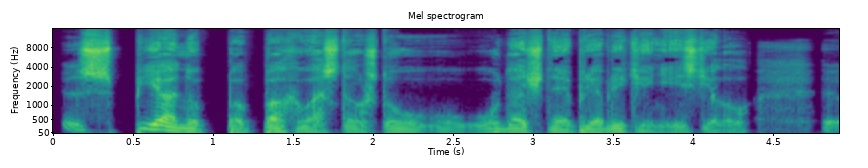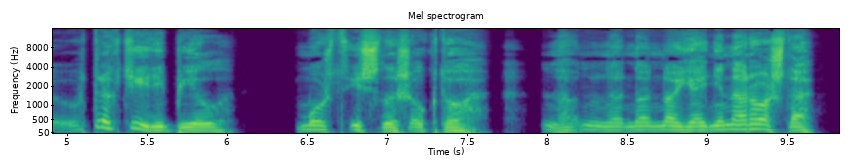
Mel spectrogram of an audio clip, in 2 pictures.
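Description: A man's voice: mid-range voice, lively intonation, unhurried, vocal fry, breathy edge, dry recording, clean studio sound, heavily acted. A man voicing a frightened, stout male merchant who stammers and whines shrilly in an audiobook. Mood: cowed.

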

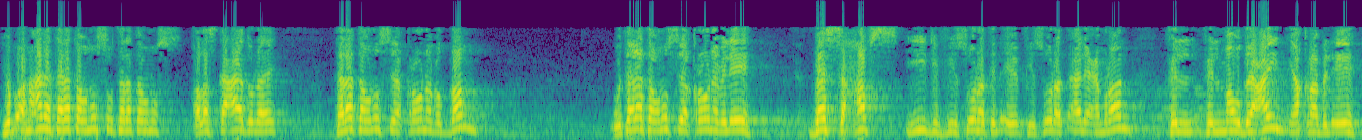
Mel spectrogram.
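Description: A man with an Egyptian accent teaching Quran recitation to a class, asking questions and dropping into slow chanted verses. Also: high-pitched, fairly even intonation, highs cut off. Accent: Egyptian Arabic. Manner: asks the class questions and repeats answers. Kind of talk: classroom lesson. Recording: long hall reverb.

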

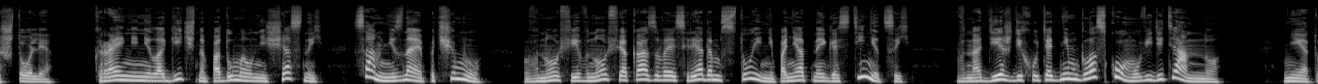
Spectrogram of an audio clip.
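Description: Woman reading a story out loud, lively, low-ish voice, dry close mic. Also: dry recording. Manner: expressive reading with voiced dialogue. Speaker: audiobook narrator. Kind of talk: scripted narration.

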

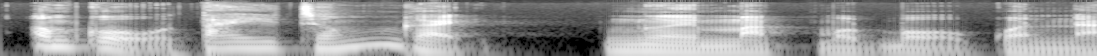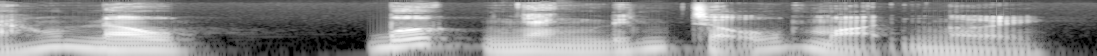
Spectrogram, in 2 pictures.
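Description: Deep-voiced man telling a ghost story. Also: moderate pace, no room sound, studio quality. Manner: dramatic, expressive storytelling.

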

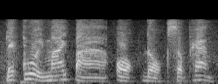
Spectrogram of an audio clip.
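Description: A woman narrating an adventure novel as an audiobook, reading in a measured, descriptive way. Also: medium pitch, steady tone, pushed and bright, a little hiss or hum.

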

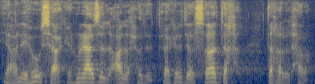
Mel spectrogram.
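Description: A man, a sheikh teaching a text who breaks in with quick colloquial explanations and questions; gravelly, husky voice. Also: fairly high pitch. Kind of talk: explaining and commenting during a text reading. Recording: long hall reverb.

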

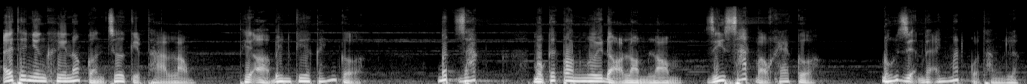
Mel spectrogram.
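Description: A man's voice: mid-range voice, huge pitch swings, moderate pace, warm tone, breathy edge, soft background music. A man narrating a horror audiobook in a suspenseful, dramatic way.

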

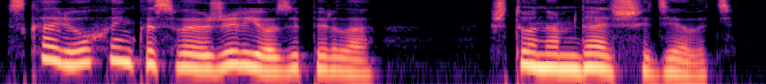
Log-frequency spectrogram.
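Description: A woman voicing a small, clever female chihuahua in a children's audiobook, brisk and cheeky. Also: mid-range voice, animated, a little mellow, dry recording, clean studio sound, lightly acted.

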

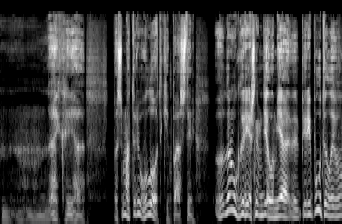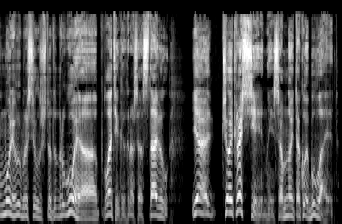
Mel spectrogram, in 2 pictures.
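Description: A man's voice: a little high, sing-song, a little slow, gravelly, breathy edge, no echo, studio quality, pitched above the performer's own voice, exaggerated voice. A man voicing a wary, greedy ferryman who grumbles and dodges questions, read as an audiobook. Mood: eager. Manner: grumbling and evasive. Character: wary, greedy middle-aged ferryman, evasive liar.

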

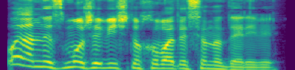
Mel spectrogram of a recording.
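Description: A man's voice: fairly high pitch, big pitch swings, very fast, a bit bright, no room sound, pitched above the performer's own voice. Cunning male wolf played by a man, silky and coaxing, raised voice, dry close sound. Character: sly smooth-talking male wolf, cunning.

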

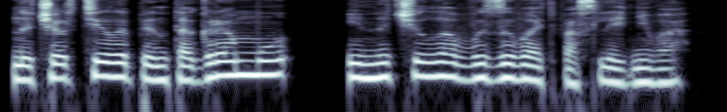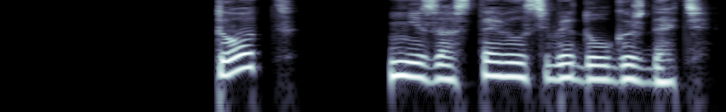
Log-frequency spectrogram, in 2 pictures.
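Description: Woman narrator, first-person story, wry and lively, mellow low voice, dry close sound. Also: dry recording. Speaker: audiobook narrator.

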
